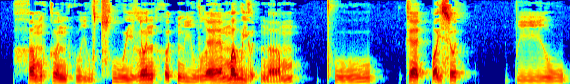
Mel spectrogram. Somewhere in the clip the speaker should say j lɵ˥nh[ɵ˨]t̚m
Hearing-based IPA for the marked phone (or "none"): ɵ˨˥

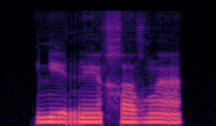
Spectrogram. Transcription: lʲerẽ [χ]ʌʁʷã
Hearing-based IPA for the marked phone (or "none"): χ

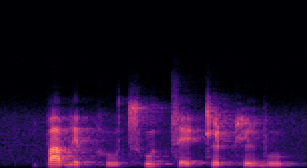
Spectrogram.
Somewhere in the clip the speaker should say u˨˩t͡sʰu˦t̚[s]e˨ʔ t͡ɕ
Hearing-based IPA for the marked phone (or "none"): s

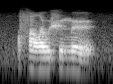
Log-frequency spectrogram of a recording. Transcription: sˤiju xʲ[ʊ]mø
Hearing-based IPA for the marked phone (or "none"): ʊ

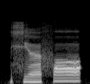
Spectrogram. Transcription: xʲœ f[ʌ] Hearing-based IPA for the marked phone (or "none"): ɔ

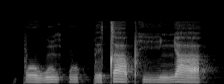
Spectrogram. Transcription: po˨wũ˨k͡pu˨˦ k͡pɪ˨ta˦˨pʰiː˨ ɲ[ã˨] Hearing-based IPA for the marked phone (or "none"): a˨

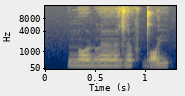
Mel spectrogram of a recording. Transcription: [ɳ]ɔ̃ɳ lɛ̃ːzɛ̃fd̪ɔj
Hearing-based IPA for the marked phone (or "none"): n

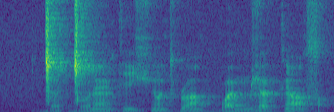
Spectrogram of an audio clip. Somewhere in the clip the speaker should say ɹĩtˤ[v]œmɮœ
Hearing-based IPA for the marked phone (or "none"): b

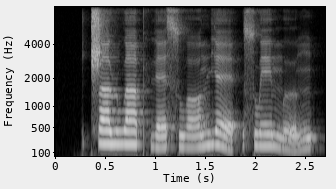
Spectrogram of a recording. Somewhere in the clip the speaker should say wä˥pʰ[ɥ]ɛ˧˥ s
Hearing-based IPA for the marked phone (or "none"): ɥ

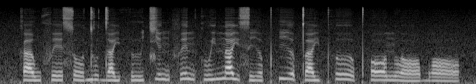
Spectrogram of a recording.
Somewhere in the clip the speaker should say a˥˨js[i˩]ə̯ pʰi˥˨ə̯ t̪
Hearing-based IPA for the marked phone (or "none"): i˩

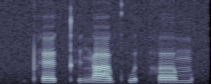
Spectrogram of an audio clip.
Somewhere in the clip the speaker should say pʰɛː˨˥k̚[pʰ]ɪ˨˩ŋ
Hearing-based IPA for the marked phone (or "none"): t̪ʰ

